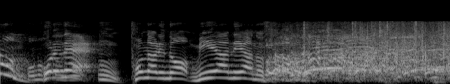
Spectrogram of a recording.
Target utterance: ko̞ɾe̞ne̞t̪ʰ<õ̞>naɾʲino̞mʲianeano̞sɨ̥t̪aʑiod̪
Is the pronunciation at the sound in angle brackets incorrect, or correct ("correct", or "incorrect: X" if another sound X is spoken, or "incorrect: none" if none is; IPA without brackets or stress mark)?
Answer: incorrect: o̞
